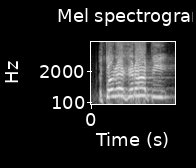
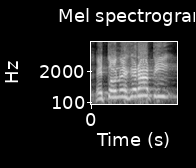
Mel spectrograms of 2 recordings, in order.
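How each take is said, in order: First: Even louder, higher shout of the same line; shouted repeat. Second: Loud, high, hammered statement; forceful declaration. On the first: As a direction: bellow it back at them, climaxing. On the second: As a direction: drive the point home hard. Preacher hammers point. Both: Acted.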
